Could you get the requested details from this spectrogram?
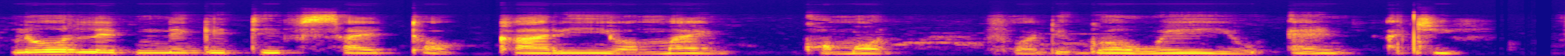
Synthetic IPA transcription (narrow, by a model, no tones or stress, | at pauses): nolɛtnɛɡetiv̥saɪtʰɔkkʰːaɹijɔmãɪ̃nd | kʰɔmɔ̃nfɔdəɡolwejuɛ̃nat͡ʃiv̥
